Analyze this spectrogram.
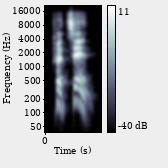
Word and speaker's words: poutine: yeah but in quebec in quebec it's pronounced putin putin yep basically the russian president yep but you know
